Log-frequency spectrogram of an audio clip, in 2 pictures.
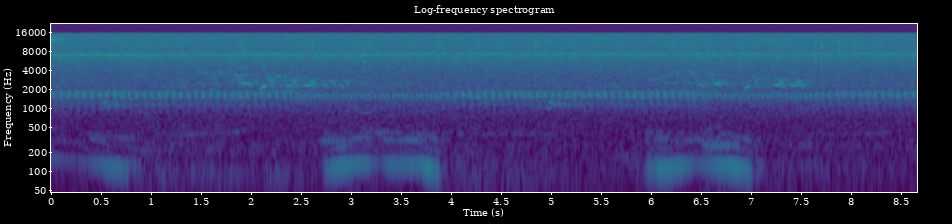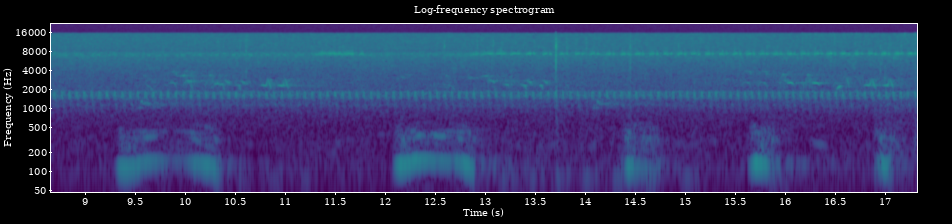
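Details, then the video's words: African wild dog puppies at their den: low, tonal calls with stacked harmonics, given in spaced bursts about every three seconds, over a steady high insect drone and scattered bird chirps. "The sounds of African wild dog puppies at their den"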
